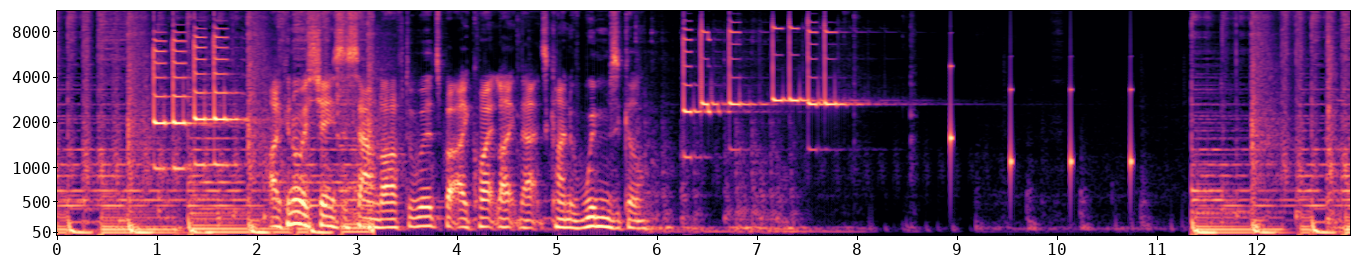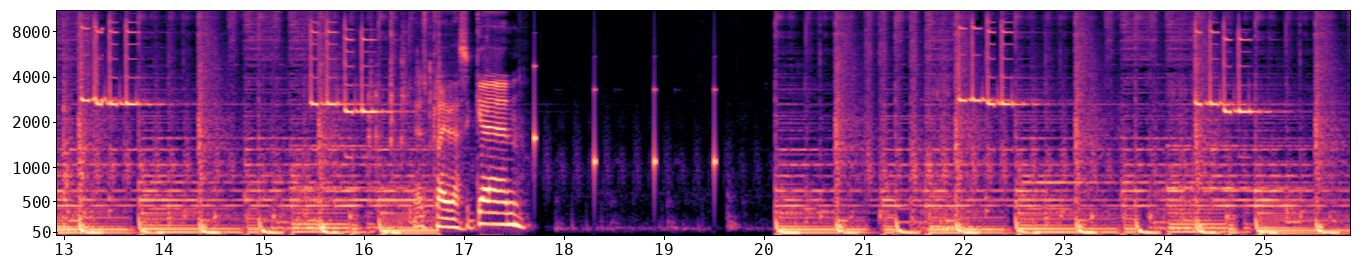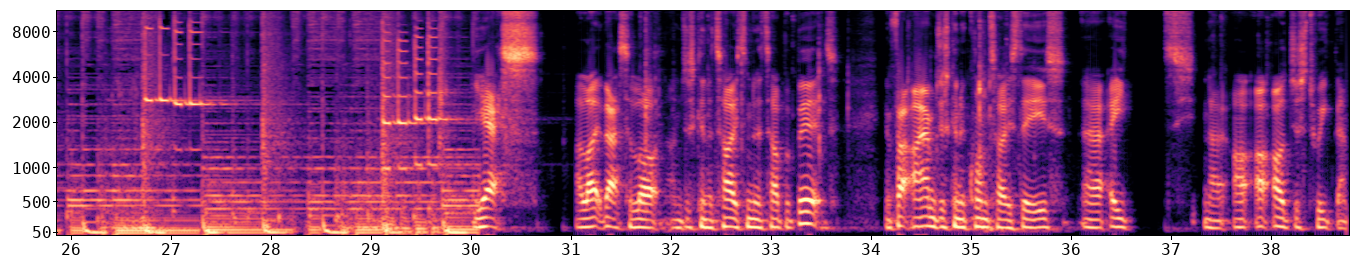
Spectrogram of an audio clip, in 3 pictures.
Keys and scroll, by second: 3.1 space, 16.7 space, 17.1 super+z, 30.0 space, 32.1 BackSpace, 34.8 super+a, 35.3 shift+super+a, 35.5 shift+super+u.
